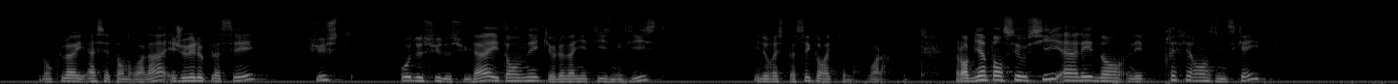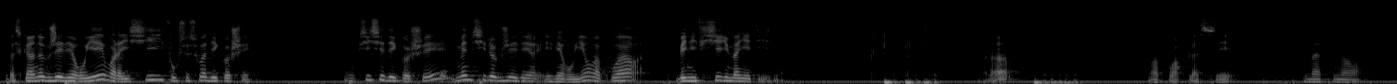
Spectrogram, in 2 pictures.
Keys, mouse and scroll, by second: 6.3-8.7 drag, 10.4 click, 13.5 click, 22.0 click, 22.9 KP_Subtract, 23.9 click, 24.4 KP_Subtract, 25.7 middle click, 26.3 click, 26.9 click.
